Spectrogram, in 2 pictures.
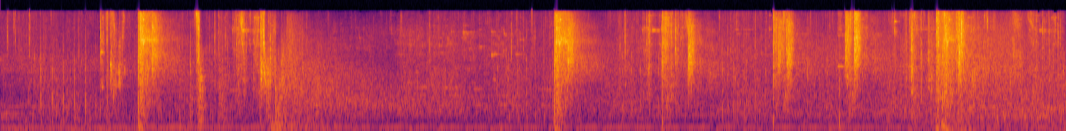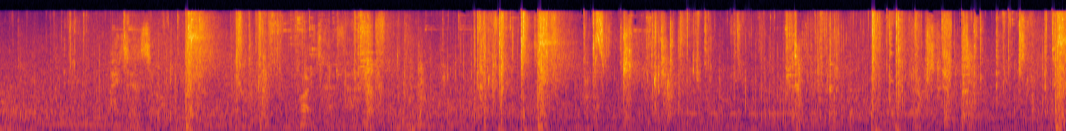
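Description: Rifle shots crack out one at a time.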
